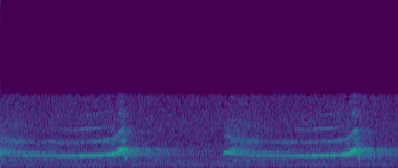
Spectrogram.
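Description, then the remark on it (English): A recording of two long, coyote-like howls of unknown origin, whose spectral pattern does not match that of a coyote, one after the other, each holding a steady tone before sweeping sharply upward at the end. The calls stand alone against faint background hiss, with no talking. “So an untrained ear could say, oh, well, that's just a coyote.”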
